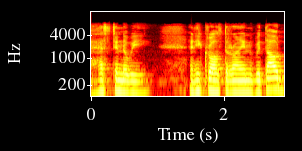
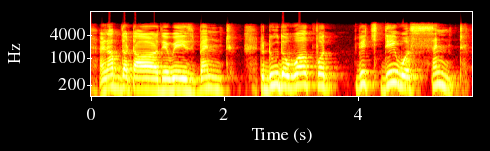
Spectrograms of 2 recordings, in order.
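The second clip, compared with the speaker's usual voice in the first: ordinary delivery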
